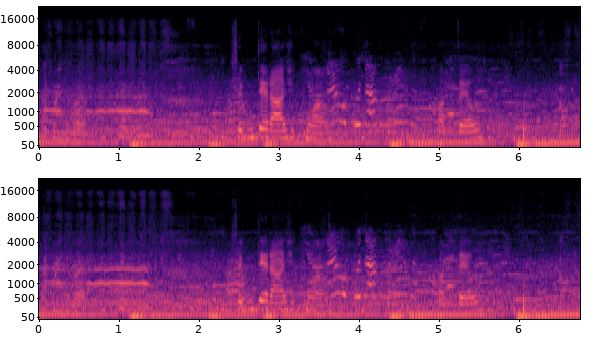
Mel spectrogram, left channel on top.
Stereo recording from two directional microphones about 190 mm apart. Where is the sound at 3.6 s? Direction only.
50° left (ahead or behind).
